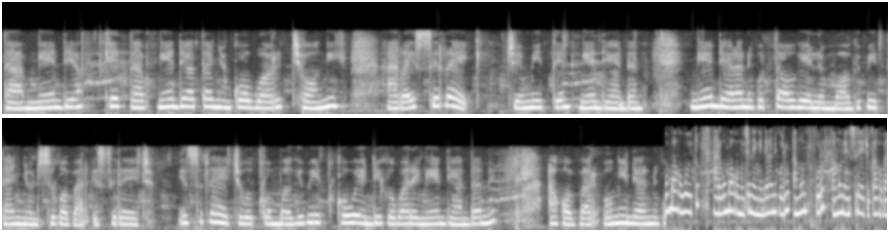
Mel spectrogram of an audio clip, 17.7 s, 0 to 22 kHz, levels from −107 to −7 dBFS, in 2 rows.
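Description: A wrong sample rate hits this speech clip from 15.50 s to the end at 17.72 s, just after "kobore ngendyondoni akobar kongendyondoni". The samples run 2.76 times too fast with no conversion, so pitch jumps about 17.6 semitones and the talking turns shrill and hurried, which fits 16 kHz audio played back at 44.1 kHz.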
